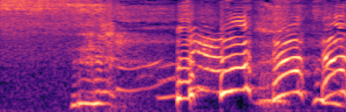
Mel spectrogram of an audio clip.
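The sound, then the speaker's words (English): A person makes a breathy, sustained hiss lasting under a second, followed by a quick run of voiced, pitch-sliding vocal sounds. “I don't know why I'm hissing.”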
